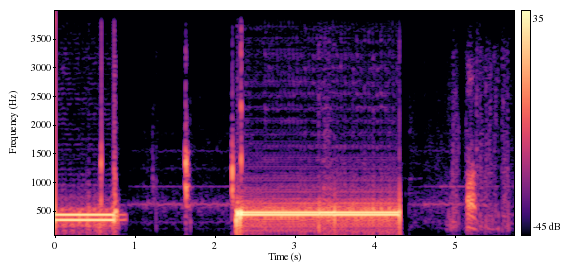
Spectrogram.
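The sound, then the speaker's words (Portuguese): Telephone line tones during a call transfer: a short steady tone, a few faint clicks, then a steady tone held for about two seconds, followed by faint blips. “Só um momentinho, fui transferir e voltou pra mim. Só um minutinho, tá bom? Tá bom. Transferência.”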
